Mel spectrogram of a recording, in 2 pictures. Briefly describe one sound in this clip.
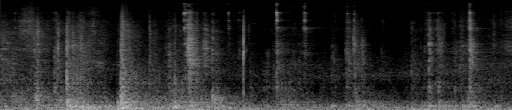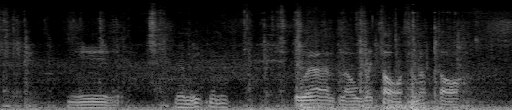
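Metal clicks and taps against a corrugated metal roof.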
